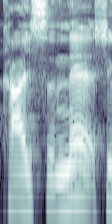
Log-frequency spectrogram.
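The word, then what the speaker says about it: Kai Cenat: Kai Sinet.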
